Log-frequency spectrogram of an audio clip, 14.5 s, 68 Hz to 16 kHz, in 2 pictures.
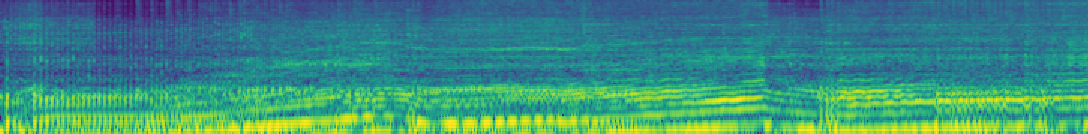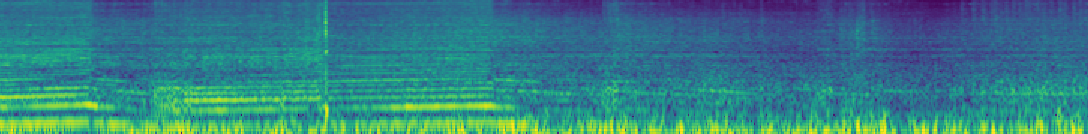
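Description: Aprilia RS 125 motorcycle engine pulling away and accelerating up through the gears: the revs climb and drop back at each shift about three times, then settle into a steady cruise with wind noise from about ten seconds in. A single sharp click about nine and a half seconds in.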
